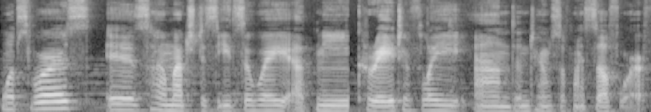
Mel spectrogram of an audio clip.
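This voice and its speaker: A woman with a non-native accent speaks at a moderate pace. Music plays in the background. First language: not English. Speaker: artist and vlogger. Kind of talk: scripted voiceover vlog.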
